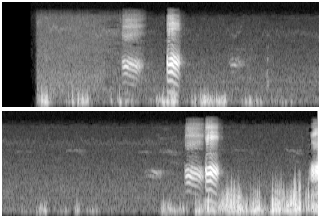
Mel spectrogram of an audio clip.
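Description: Young American crows give harsh, hoarse caws in two short bursts, a few seconds apart, with low rustling and grumbling sounds between them.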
